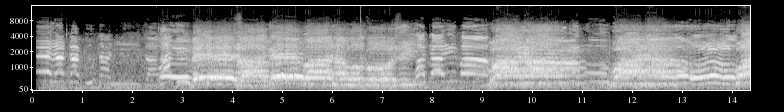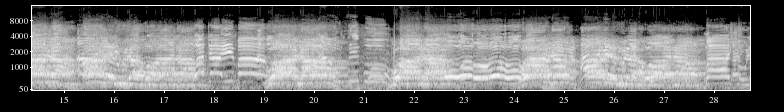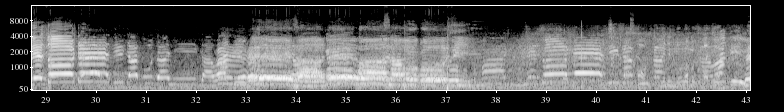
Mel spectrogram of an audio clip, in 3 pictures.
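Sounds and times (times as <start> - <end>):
young men chanting and singing: 0.1 - 43.0.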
